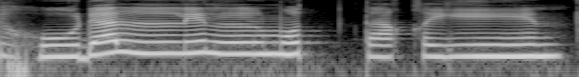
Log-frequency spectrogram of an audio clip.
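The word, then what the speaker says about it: هُدًى لِلْمُتَّقِينَ: contoh tanwin hudalil Muttaqin jadi bacanya bukan hujan tapi hudallilmuttaqin ya hahaha Insya Allah paham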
